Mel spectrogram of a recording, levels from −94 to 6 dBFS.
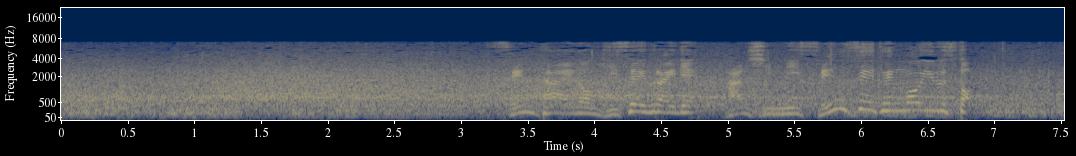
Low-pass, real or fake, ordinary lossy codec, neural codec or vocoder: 7.2 kHz; real; none; none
